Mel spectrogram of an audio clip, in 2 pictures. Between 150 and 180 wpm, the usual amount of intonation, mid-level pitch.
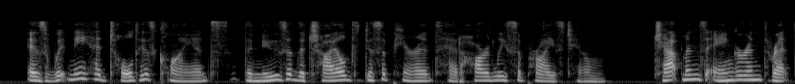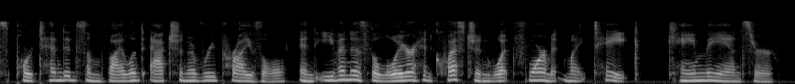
Yes: average, 155 wpm; average, 3.3 semitones; medium, 175 Hz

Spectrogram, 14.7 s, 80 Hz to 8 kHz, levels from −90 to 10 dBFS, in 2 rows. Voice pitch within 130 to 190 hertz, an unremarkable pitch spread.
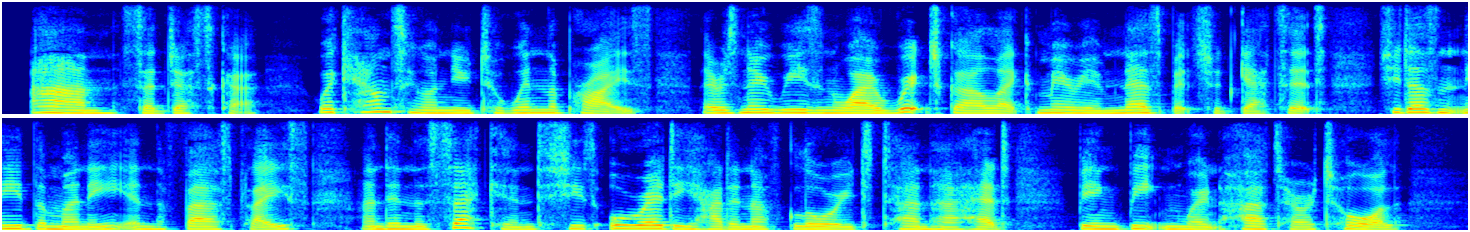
Yes: medium, 185 Hz; average, 3.0 semitones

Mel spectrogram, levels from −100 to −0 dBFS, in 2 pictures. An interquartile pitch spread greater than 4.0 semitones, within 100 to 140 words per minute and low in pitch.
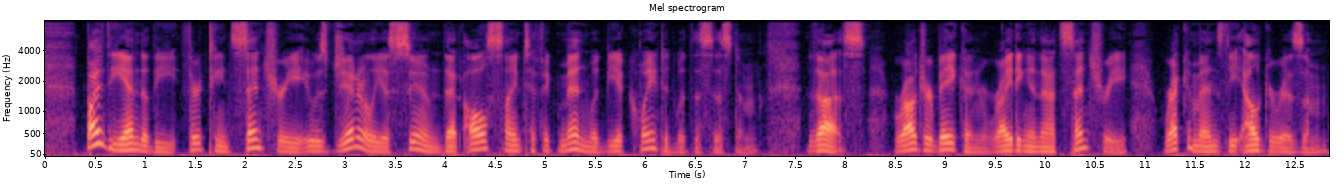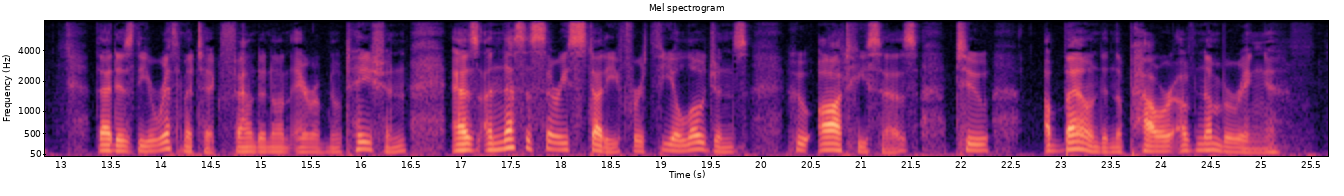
Yes: wide, 5.6 semitones; slow, 135 wpm; low, 115 Hz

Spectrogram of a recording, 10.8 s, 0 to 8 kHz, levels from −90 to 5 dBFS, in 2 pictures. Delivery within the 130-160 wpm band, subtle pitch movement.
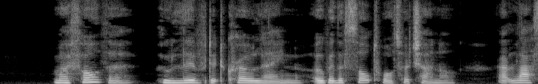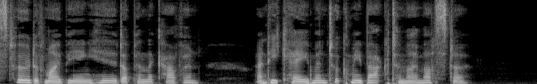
No: average, 185 wpm; narrow, 2.2 semitones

